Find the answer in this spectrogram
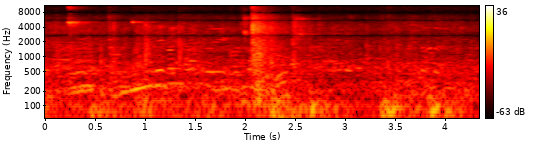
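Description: Badminton rackets striking the shuttlecock and shoes squeaking on the sports-hall floor, a few sharp hits with the loudest about two seconds in, echoing in the large hall. Voices chatter underneath.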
